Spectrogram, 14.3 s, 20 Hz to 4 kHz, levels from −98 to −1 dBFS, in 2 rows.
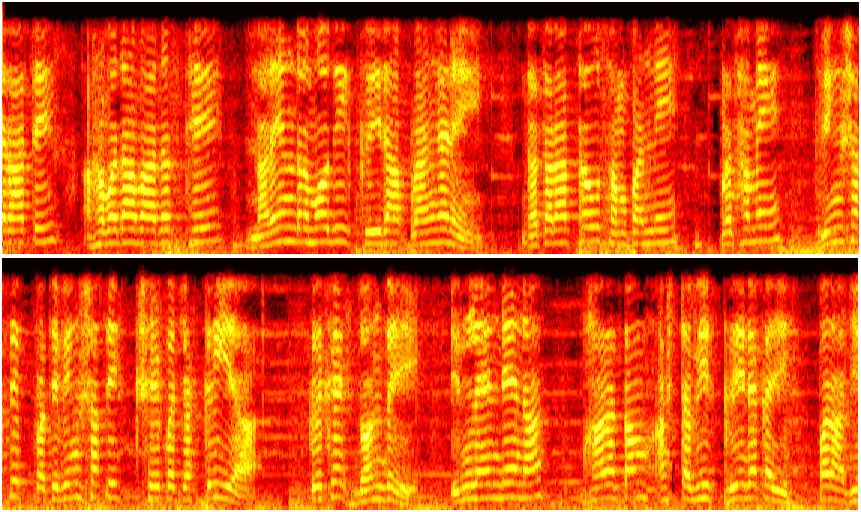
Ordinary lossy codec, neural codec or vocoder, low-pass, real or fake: AAC, 32 kbps; codec, 16 kHz in and 24 kHz out, 1 kbps, XY-Tokenizer; 3.6 kHz; fake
